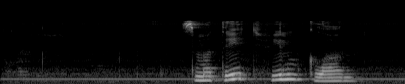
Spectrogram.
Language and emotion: Russian, neutral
